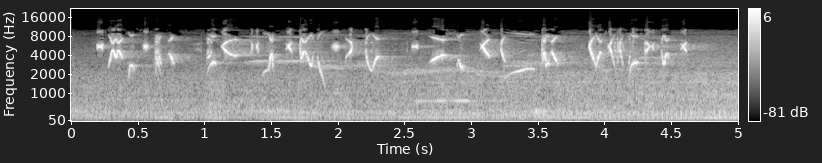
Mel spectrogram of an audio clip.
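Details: Canary masteran song for training birds to sing well: a continuous stream of bright, high chirps, quick up-and-down sweeps and short whistles, lively and varied for five seconds.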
